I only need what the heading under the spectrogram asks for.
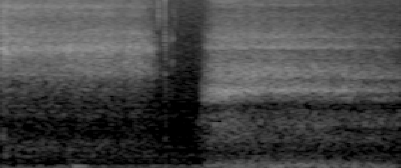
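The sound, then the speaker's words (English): A slow, deep breath drawn in, a brief pause, then a long airy exhale, loud and breathy with no talking. “The ways for us to disconnect the automatic egoic response is to take a few deep breaths and allow our autonomic nervous systems to engage.”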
